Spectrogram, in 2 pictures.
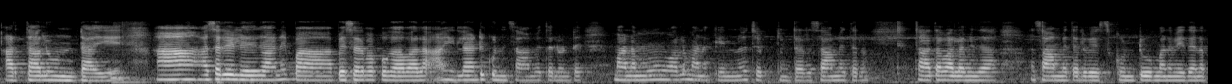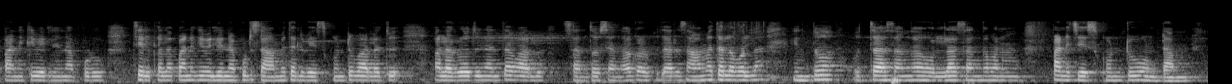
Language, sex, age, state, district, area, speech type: Telugu, female, 18-30, Telangana, Nagarkurnool, rural, spontaneous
